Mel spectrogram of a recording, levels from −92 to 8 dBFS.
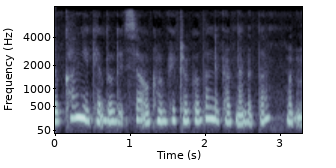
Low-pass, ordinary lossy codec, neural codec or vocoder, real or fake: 7.2 kHz; none; codec, 16 kHz, 1 kbps, FunCodec, trained on LibriTTS, 50 frames a second; fake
